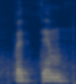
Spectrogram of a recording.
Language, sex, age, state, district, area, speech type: Kashmiri, male, 18-30, Jammu and Kashmir, Kupwara, rural, read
